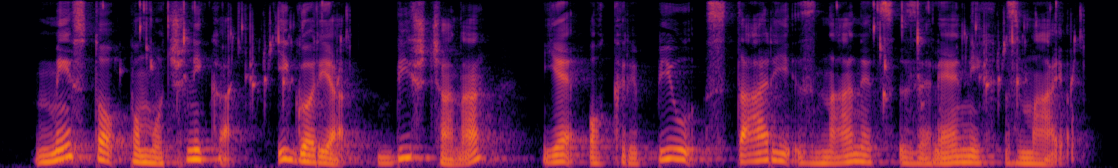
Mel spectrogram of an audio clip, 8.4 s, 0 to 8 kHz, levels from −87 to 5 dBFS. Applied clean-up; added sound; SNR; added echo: neural mask model Resemble Enhance denoiser.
